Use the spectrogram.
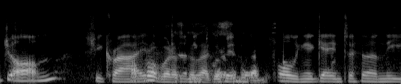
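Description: From 1.74 to 2.19 s the speech dips by about 20 dB, likely speech suppressed in double talk as the echo canceller ducks its own talker along with the echo; the waveform visibly shrinks. From 2.2 to 2.78 s an echo leak returns the voice about 485 ms late at roughly equal level, likely from uncancelled loudspeaker pickup, showing as repeated spectrogram patterns. Shorter suppressions follow at 2.47 to 2.52 s (about 5 dB) and 2.75 to 2.82 s (about 15 dB).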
